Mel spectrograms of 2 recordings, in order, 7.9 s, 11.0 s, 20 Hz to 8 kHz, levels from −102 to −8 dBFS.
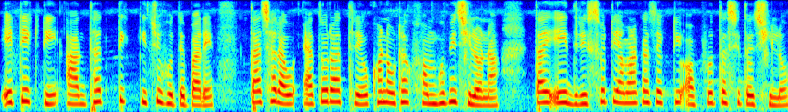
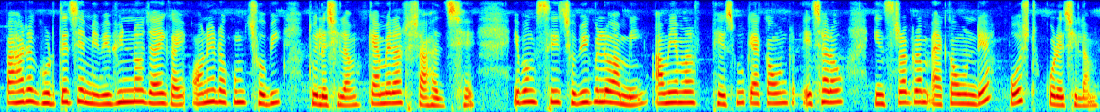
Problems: none marked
